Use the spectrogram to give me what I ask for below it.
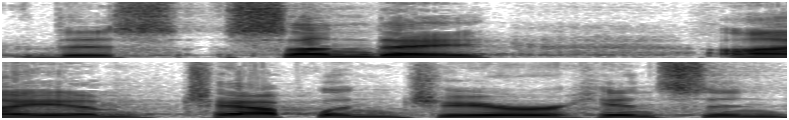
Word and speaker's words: Jer: I am Chaplain Jer Henson. Jer rhymes with air.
